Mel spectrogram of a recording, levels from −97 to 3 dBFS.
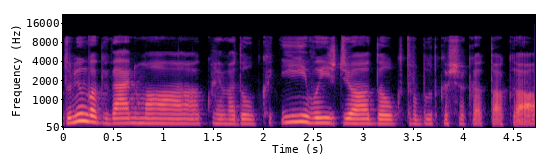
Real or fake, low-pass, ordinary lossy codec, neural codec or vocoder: fake; 9.9 kHz; AAC, 96 kbps; autoencoder, 22.05 kHz, a latent of 192 numbers a frame, VITS, trained on one speaker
